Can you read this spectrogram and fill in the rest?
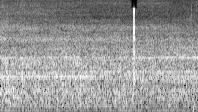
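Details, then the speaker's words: Rheem HVAC outdoor unit after replacing a capacitor with melted wires and terminals and fitting a new contactor. Smooth, even hum with steady fan rush and one brief click: compressor and fan running normally. "let's see if this unit comes on now see if the fan comes on there we go sounds good"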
